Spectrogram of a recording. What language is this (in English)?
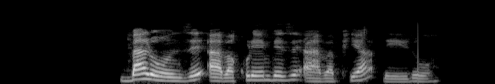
Ganda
